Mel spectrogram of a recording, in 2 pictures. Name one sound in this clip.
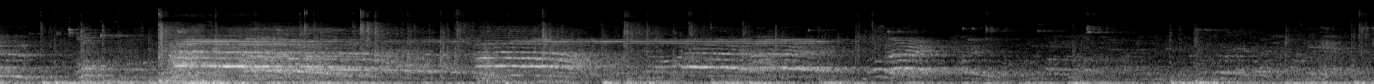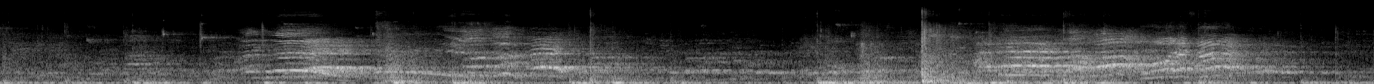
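Young men and women call out and shout during a volleyball game in a large echoing gym.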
